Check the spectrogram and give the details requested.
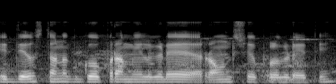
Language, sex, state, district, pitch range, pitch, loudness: Kannada, male, Karnataka, Belgaum, 115-125 Hz, 120 Hz, -18 LUFS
